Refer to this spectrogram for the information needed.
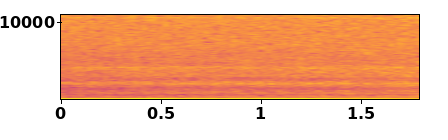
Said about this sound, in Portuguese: Vai passar um ônibus agora eu vou ficar muito, muito, muito, muito bolada. Porque se esse ônibus interferir muito no áudio, não, vai ser paia.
